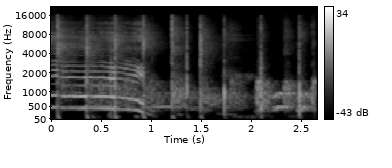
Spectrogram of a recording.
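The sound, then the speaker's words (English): Sharp, evenly spaced claps ring out, about ten in under three seconds, over a sustained tonal note that slides down in pitch and fades after the first second. “Ladies and gentlemen, people in the house, a round of applause for my brother,”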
